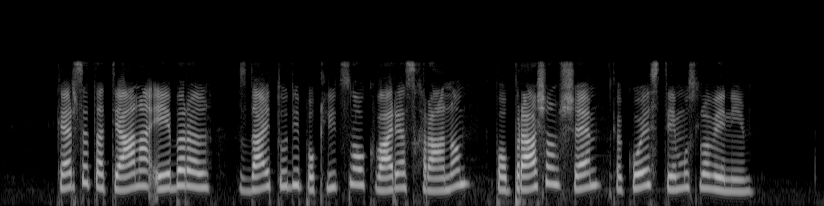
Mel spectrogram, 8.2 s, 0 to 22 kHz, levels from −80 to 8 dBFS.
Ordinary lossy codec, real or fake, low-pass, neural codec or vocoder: none; real; 7.2 kHz; none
